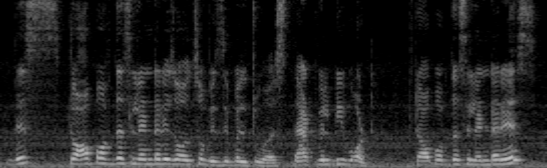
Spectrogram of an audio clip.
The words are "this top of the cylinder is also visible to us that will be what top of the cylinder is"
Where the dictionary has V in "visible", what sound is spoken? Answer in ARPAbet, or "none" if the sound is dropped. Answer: V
